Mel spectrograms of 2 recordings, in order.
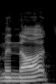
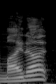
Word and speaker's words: Minot: weeks and every time they always butcher the town that where I live in they always call it Minot it's called Minot um but yeah they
